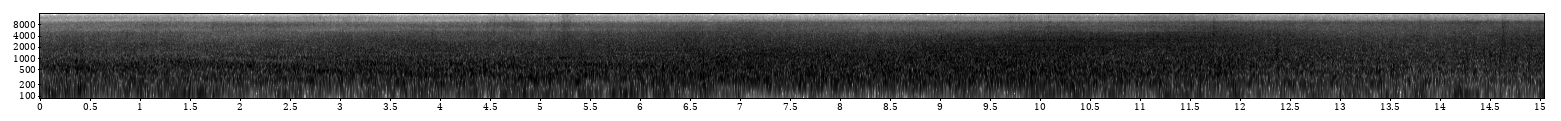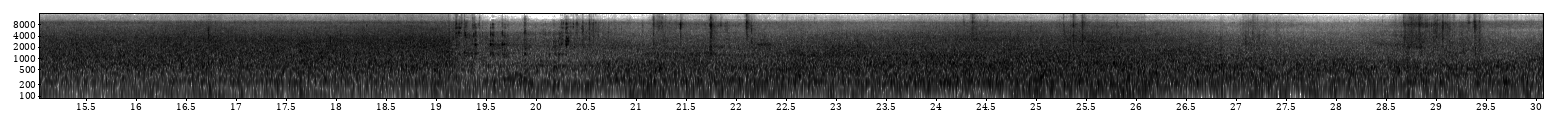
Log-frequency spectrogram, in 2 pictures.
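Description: Rushing water of a creek running over cascades and rocks, a steady, full rush swelling slightly about ten seconds in. The stream is running high with snowmelt. A few brief clicks come through around twenty seconds in and again near the end.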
